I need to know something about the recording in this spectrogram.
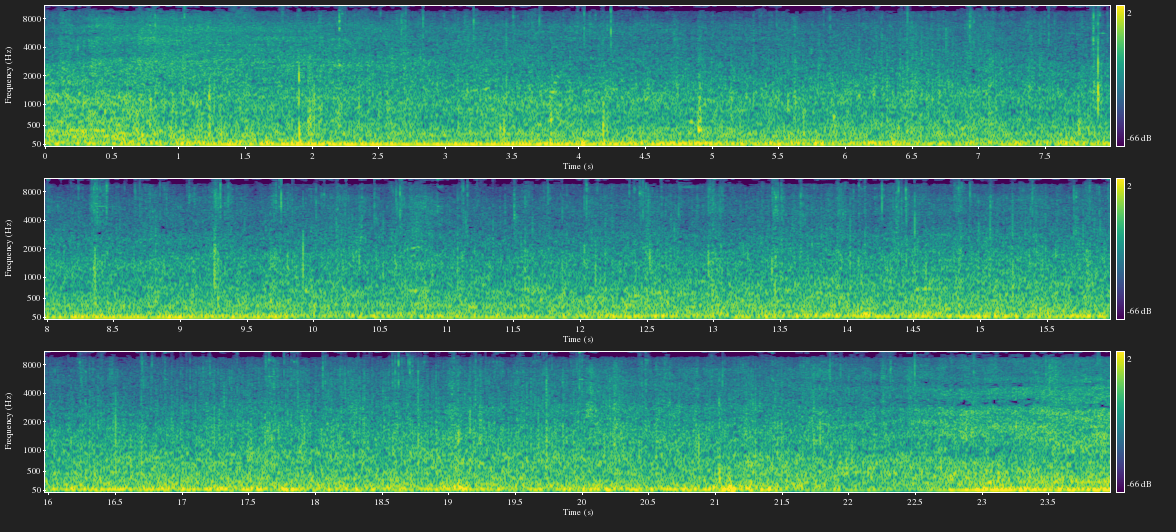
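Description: Rain patters on wet pavement.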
